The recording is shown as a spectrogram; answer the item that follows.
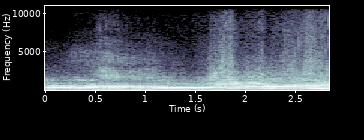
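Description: Kendrick's race car engine revving loud and steady around the Serpentine natural road course at a retro motorsport event, a continuous high whining drone that rises in pitch as it accelerates.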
